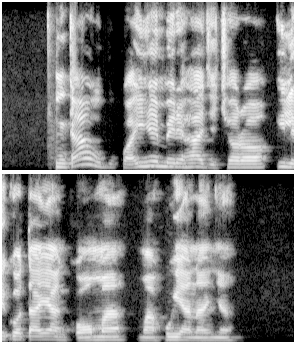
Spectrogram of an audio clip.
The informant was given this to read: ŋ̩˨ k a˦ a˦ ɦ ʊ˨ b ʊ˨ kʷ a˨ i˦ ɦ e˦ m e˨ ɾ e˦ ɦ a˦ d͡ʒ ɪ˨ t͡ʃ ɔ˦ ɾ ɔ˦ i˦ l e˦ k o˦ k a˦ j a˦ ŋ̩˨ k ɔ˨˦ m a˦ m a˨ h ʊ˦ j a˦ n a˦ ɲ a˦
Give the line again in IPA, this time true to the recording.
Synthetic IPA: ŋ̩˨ k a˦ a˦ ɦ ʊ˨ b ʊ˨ kʷ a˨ i˦ ɦ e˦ m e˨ ɾ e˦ ɦ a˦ d͡ʒ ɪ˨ t͡ʃ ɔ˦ ɾ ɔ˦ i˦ l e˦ k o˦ t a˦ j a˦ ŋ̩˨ k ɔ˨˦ m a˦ m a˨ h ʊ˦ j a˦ n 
